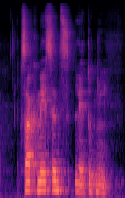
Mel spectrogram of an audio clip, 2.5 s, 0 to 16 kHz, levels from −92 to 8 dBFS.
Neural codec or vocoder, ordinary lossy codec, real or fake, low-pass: vocoder, 44.1 kHz, 128 mel bands every 256 samples, BigVGAN v2; none; fake; 14.4 kHz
